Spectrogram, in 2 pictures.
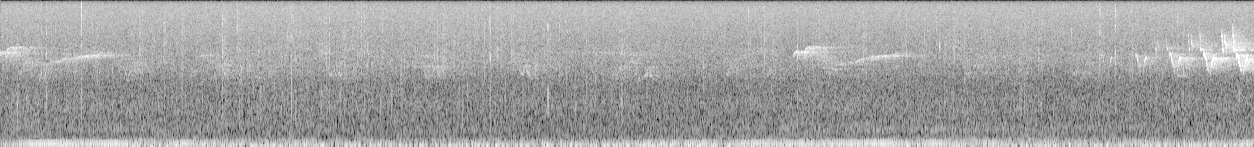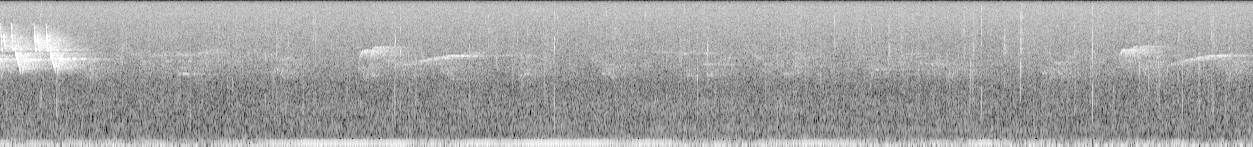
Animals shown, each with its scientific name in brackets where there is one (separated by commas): Red-eyed Vireo (Vireo olivaceus), Black-throated Blue Warbler (Setophaga caerulescens), Ovenbird (Seiurus aurocapilla), Eastern Wood-Pewee (Contopus virens)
